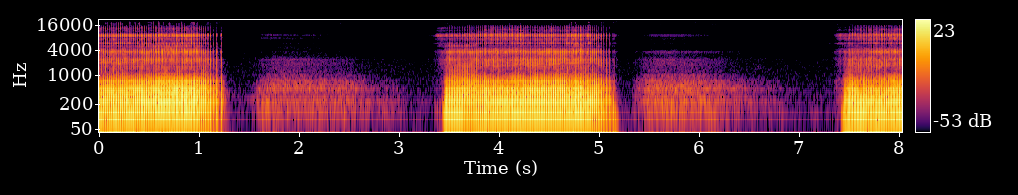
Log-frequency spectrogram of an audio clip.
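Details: Very loud, harsh, rattling snores on each in-breath with quieter out-breaths, about 17 breaths a minute; heavy snoring.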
